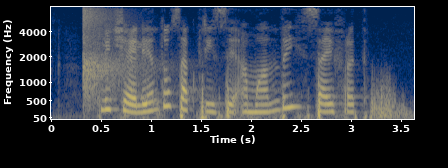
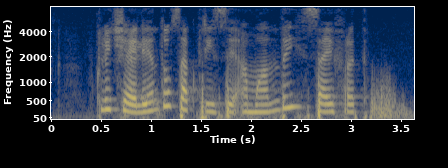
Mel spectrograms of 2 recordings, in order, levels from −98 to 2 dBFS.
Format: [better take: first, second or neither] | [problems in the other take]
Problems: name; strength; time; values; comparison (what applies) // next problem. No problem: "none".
second | background sound (Clapping); 15 dB below the speech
